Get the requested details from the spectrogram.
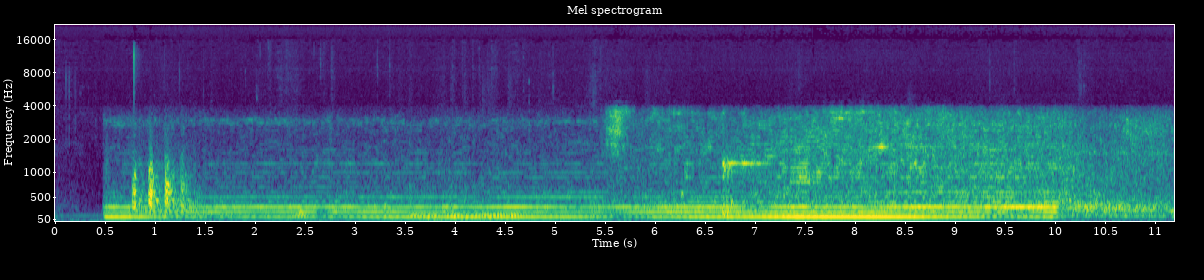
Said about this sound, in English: Somebody right out the window with a blower.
